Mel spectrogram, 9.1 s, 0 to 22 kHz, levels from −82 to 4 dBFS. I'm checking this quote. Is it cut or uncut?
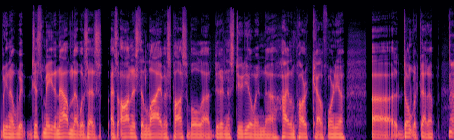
cut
